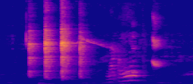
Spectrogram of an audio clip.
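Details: Indian ringneck parakeet, a talking parrot, utters four sharp, buzzy staccato syllables followed by a lower, drawn-out speech-like phrase and a brief bright final note.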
